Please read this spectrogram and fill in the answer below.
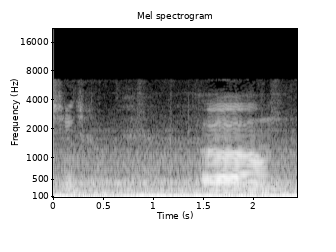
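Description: Steady low engine and road drone inside the cabin of a VW Golf Mk4 on the move. A short drawn-out voice sound comes in near the end.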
